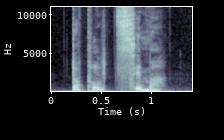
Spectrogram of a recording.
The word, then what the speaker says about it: Doppelzimmer: You had to change the vowel sound slightly, double to doppel, and I hope you pronounced the Z as though it was a T-S, tsa, Doppelzimmer.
